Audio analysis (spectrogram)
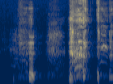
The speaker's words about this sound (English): Oh, it's a creepy cough too.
